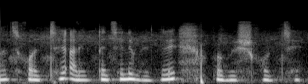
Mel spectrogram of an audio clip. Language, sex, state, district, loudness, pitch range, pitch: Bengali, female, Tripura, West Tripura, -14 LUFS, 205-235 Hz, 215 Hz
